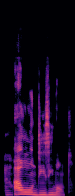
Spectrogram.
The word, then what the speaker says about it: arrondissement: And the correct pronunciation of the word is arrondissement.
